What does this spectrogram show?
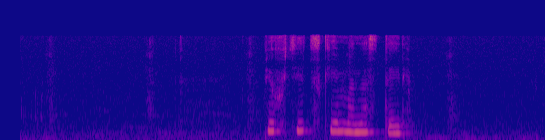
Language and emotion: Russian, neutral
